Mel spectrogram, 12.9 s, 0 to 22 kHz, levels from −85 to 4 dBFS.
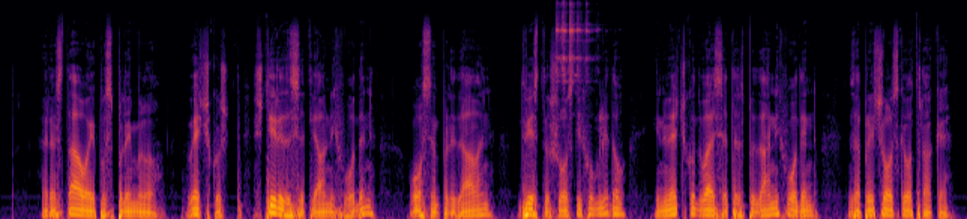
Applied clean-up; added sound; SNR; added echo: none; Tambourine; 17 dB; none.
